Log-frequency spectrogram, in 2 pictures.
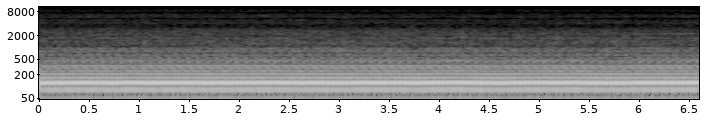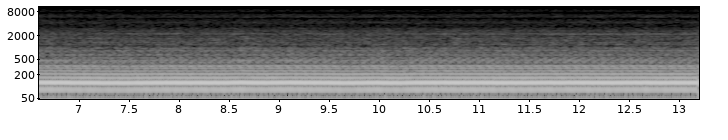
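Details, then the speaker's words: VW 1.8T first start, after correcting cam timing to 16 rollers (was 17): steady even idle hum, no stumbles, a little oil smoke burning off, tiny noise; runs smoothly, no misfire. "holy idling perfect a little bit of smoke burning off from some oil there but it's like has a tiny bit of a noise the man runs way better goalie not a single misfire"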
